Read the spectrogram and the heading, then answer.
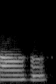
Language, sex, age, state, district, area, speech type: Odia, female, 18-30, Odisha, Subarnapur, urban, conversation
